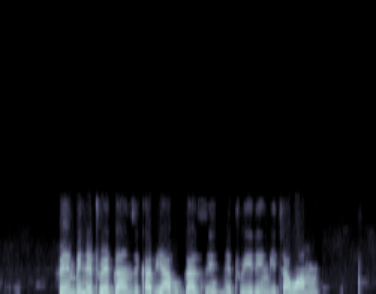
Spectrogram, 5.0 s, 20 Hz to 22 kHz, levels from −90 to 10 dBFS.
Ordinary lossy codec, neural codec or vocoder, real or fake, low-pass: Opus, 32 kbps; codec, 16 kHz in and 24 kHz out, 1 kbps, XY-Tokenizer; fake; 7.2 kHz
